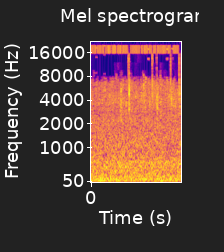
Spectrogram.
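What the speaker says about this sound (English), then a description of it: "the rain's kind of coming in" Rain falls steadily, a dense, even hiss of drops filling the whole moment without pause or other sounds.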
